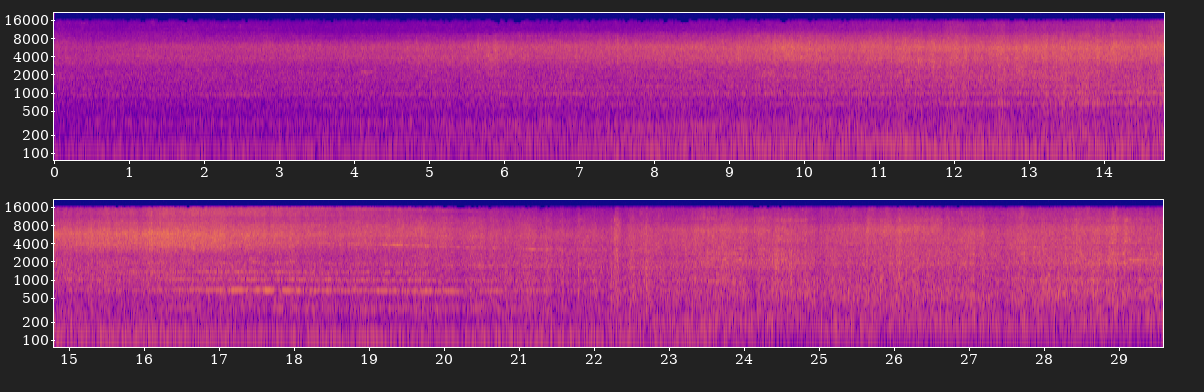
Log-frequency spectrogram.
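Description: Two BNSF diesel locomotives leading an empty grain train approach and pass, their engines running steadily and growing louder over the first dozen seconds. In the last third the empty covered hopper cars roll past with a rapid clickety-clack of wheels over the rail joints.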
